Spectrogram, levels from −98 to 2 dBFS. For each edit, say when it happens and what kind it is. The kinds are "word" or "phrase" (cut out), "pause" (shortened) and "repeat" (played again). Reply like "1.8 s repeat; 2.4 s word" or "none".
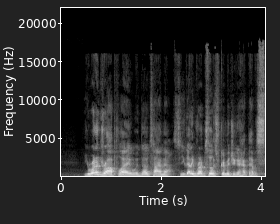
3.0 s word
